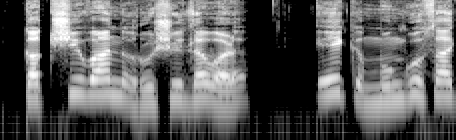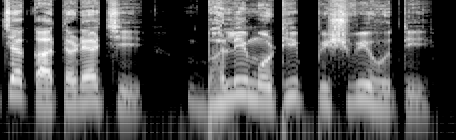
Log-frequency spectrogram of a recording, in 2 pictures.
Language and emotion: Marathi, neutral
